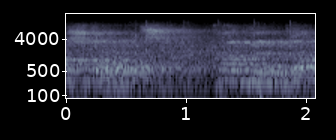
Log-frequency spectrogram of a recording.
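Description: A ring announcer's voice over the hall's PA system, with long drawn-out words echoing around a large hall, and a few dull knocks near the end.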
